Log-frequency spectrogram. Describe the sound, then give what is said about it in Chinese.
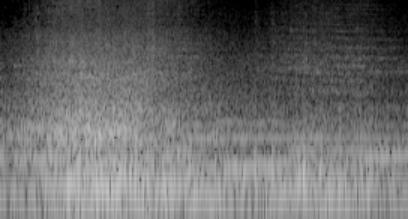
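A steady, loud rumble of a train running on rails, with a low droning hum and dense rattling noise that swells slightly early on and then holds even throughout. No one speaks. “当时我哥背着那个大包啊，大行李包，背不动一样，然后我就抬着，我们一起就急急团团的都上了火车。”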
